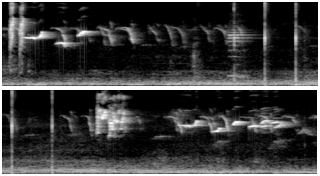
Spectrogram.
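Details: Meranti bird singing actively: quick bursts of high, thin chirps and downslurred whistled notes, sputtering in clusters with short pauses, broken by a few sharp clicks.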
